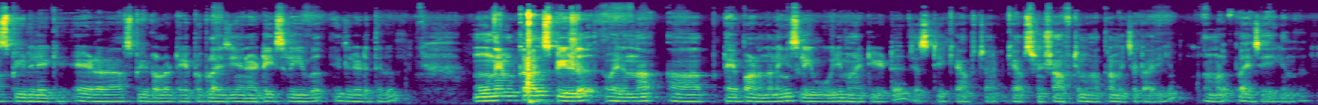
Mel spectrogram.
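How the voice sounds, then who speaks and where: Kerala guy doing a hands-on demo, lowish voice, kinda halting, roomy echo. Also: darkish tone. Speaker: presenter of a gadget demonstration. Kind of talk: unscripted hands-on demonstration. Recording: echoey room with background hiss.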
